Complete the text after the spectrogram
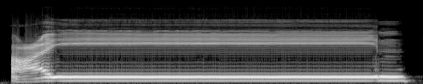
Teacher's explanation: আইন হরফকে হলকের মধ্যখান থেকে চাপ দিয়ে উচ্চারণ করতে হবে, কারণ আইনের মাখরাজ হলকের মধ্যখান থেকে হবে।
